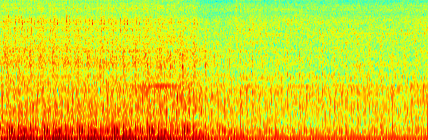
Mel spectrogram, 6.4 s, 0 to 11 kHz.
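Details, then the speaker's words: Ford F450 with a 6.7 Powerstroke diesel, previously non-running with dead batteries and a severe front oil leak, reported as knocking: the idle has an uneven stumbling beat about three times a second, sounding like a miss rather than a knock. A failed number five injector is suspected. "i don't hear any knocking it's just about a miss more than anything but it does have a pretty extreme engine oil leak out the front"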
